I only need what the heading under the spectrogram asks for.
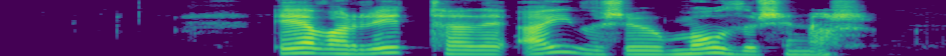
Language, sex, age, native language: Icelandic, male, 8, Icelandic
